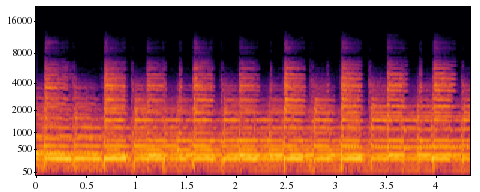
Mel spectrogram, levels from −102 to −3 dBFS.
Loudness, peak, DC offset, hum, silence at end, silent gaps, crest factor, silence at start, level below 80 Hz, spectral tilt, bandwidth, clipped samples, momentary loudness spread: -20 LUFS; -6 dBFS; under 0.1%; none; 0 s; none; 14 dB; 0 s; -50 dBFS; -5.5 dB/octave; 6.8 kHz; under 0.1%; 2 LU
